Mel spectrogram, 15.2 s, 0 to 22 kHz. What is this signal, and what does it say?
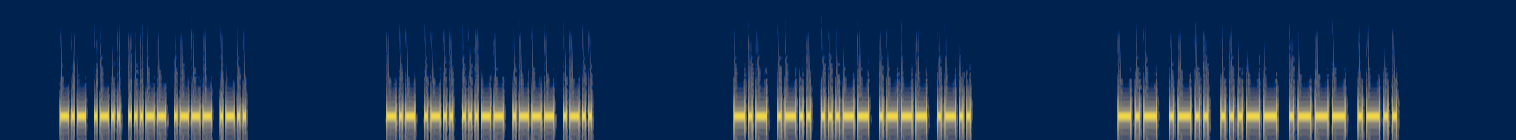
Morse code, heard as a keyed tone, about 33 wpm, 700 Hz. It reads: KL3JL KL3JL KL3JL KL3JL
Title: Speed Racing - USA 2x2 Call Signs 28wpm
